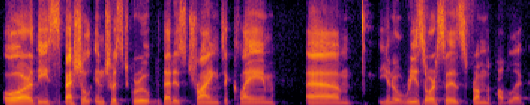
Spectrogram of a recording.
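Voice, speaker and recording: A man from Canada delivers a keynote lecture at an unhurried, deliberate pace. His pitch sits in the middle, and he speaks in measured phrases with frequent pauses. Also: little pitch movement, smooth. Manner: measured, pausing for interpretation.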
